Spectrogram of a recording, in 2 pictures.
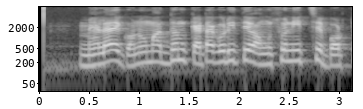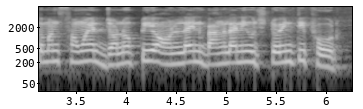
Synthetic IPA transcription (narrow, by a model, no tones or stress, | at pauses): mɛlaeɡɔnomad̪ʱːomkɛʈeɡoɾit̪eɔŋʃonitːɕʰebɔɾt̪omanʃɔmɔeɾd͡ʑɔnopɾioɔnlajnbaŋlaniwd͡ʑʈweɳʈifoɾ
